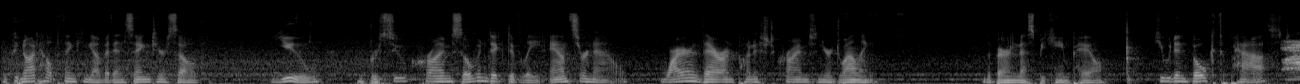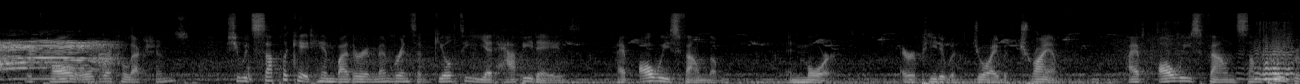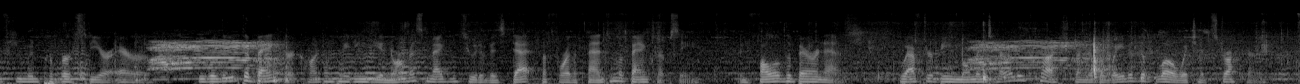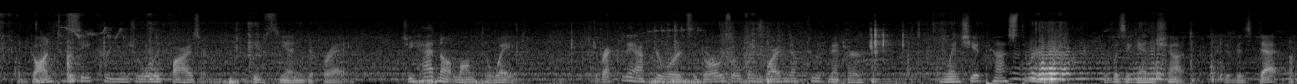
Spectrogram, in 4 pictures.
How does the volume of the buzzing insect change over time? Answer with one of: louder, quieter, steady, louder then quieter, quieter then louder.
louder.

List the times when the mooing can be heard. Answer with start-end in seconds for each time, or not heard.
12.8-14.2, 27.4-28.9, 35.6-37.0.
